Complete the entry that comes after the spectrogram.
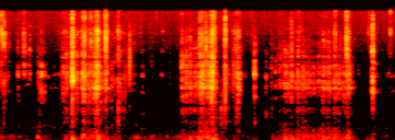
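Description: A metal blade scrapes gritty shavings from a solid white Oscar de la Renta bar soap held in red-nailed fingers. Short bursts of crunchy, gritty scraping come in uneven clusters, with bright crackly detail over a soft low rasp and quiet gaps between strokes.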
